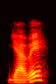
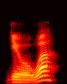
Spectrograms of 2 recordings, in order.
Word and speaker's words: Yahweh: Yahweh. Y así las traducciones y el lenguaje fue cambiando y la pronunciación a tal punto que en algunas Biblias dice Yahvé, en otras Biblias dice Yahweh, Jehová.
